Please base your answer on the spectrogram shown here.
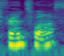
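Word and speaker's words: Françoise: girl named franois and I'm not just saying that wrong it's not franois with a silent s cuz she's female there you say the S the end so her name was franois the feminine form of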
